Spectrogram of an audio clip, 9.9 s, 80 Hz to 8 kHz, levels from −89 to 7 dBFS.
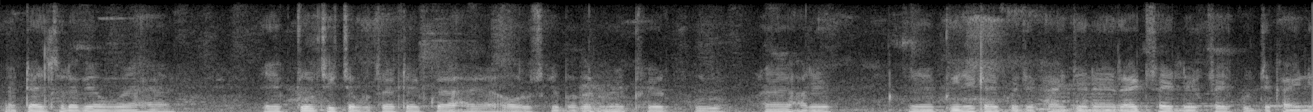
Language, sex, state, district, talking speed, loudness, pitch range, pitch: Hindi, male, Bihar, Katihar, 200 wpm, -18 LUFS, 120-125 Hz, 120 Hz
